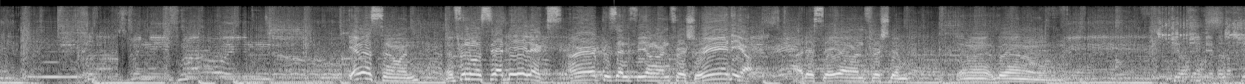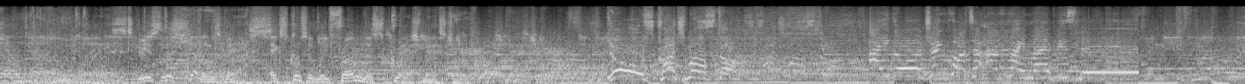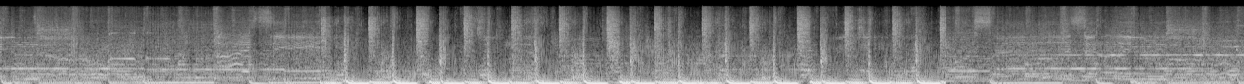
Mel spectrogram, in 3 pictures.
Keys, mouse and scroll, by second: 24.5 Page_Down, 34.3 Page_Down.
